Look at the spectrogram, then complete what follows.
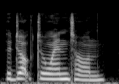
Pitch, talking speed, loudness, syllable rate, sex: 235 Hz, 200 wpm, -14 LUFS, 5.1 syllables/s, female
